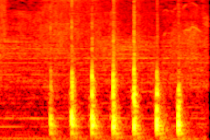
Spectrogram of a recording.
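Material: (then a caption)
Steel. Seven quick knocks on a different spot of a Cadillac's painted steel quarter panel give short, dry mid-pitched thuds with almost no ring. This spot sounds normal, unlike the nearby area suspected of having filler.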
